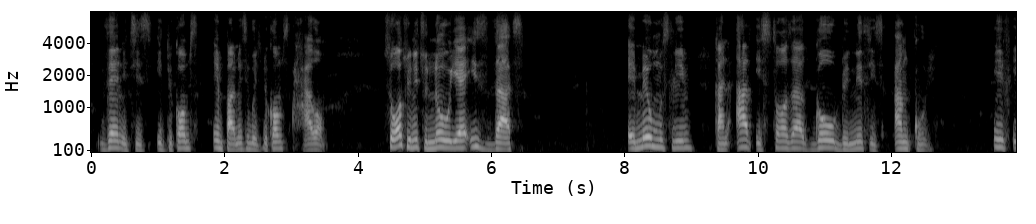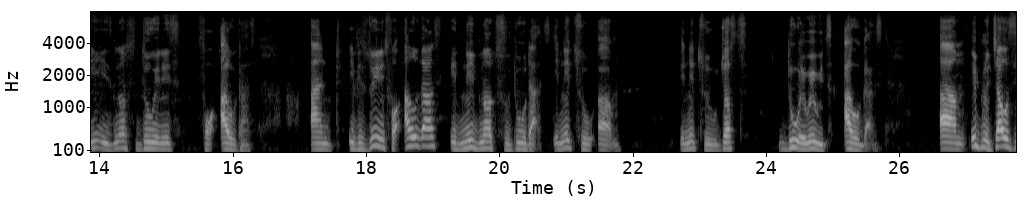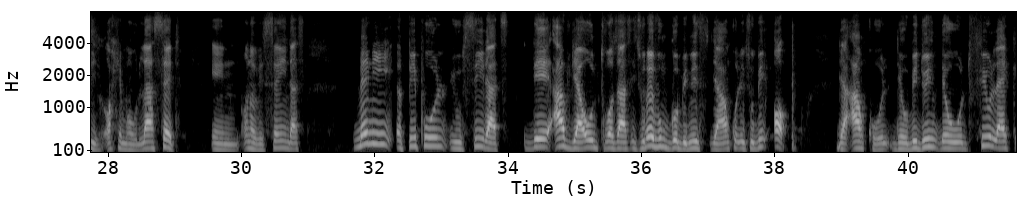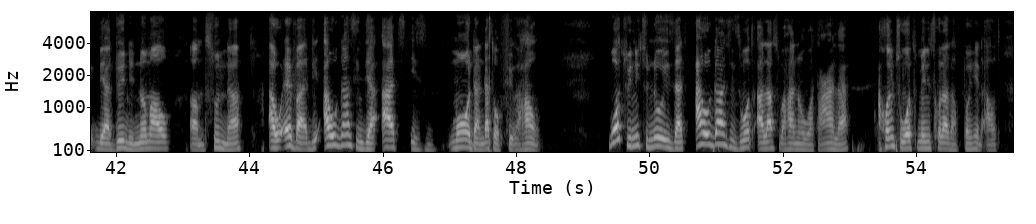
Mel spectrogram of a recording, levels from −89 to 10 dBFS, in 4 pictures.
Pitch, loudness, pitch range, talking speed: 135 Hz, -33 LUFS, 120-155 Hz, 160 wpm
